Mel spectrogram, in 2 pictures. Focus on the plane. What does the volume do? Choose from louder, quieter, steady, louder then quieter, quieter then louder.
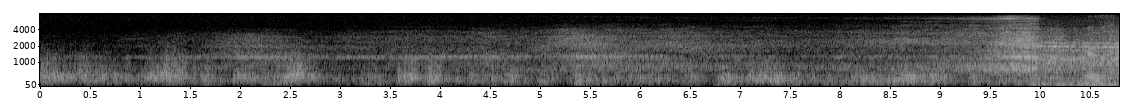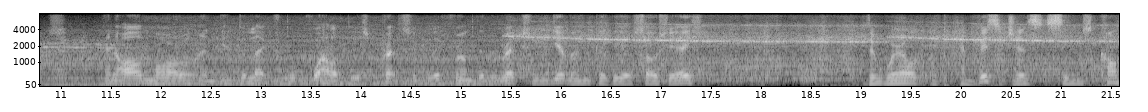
louder.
